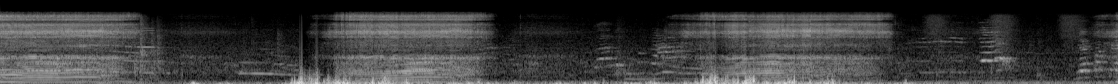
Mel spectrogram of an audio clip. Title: Loudest Snore ever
